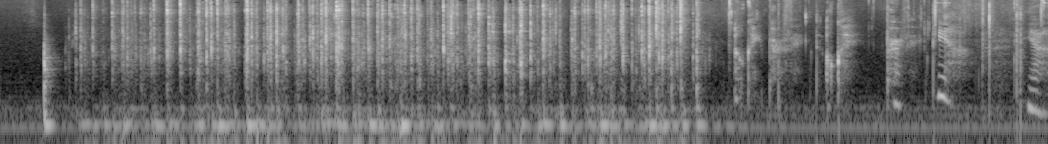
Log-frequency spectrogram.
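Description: Computer keyboard being typed on in quick runs of key clicks, entering a name at check-in. The typing thins out after about seven seconds.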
